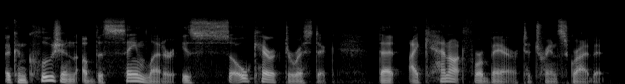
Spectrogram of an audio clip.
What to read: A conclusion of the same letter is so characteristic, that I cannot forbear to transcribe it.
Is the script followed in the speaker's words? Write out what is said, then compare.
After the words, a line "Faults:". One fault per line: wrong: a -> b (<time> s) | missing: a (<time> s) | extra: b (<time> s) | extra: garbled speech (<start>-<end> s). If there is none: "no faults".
A conclusion of the same letter is so characteristic, that I cannot forbear to transcribe it.
Faults:
no faults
